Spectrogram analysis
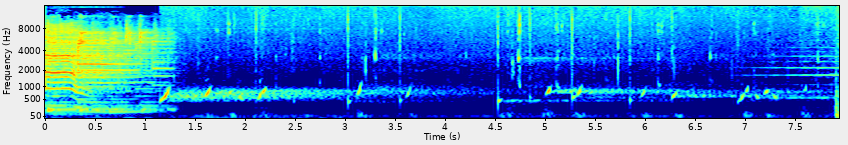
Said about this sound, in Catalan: Amb aquestes gotes d'aigua, nosaltres marxem.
